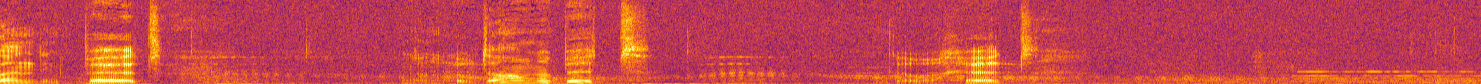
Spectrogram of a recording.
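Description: A spaceship's engines hum low and steady.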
